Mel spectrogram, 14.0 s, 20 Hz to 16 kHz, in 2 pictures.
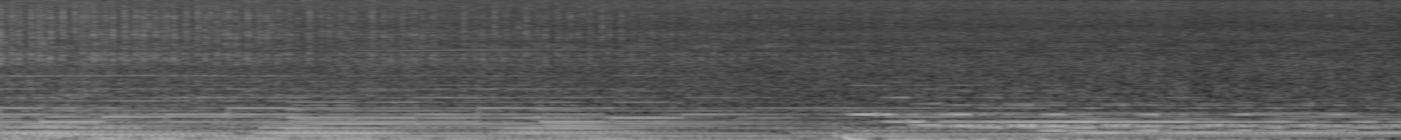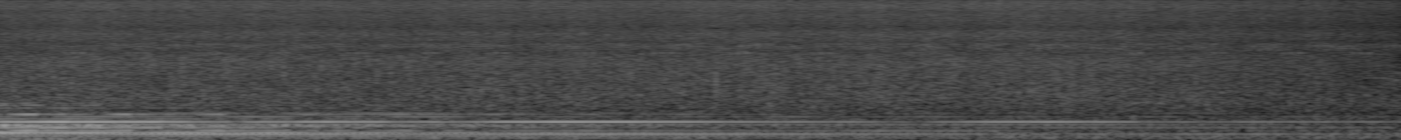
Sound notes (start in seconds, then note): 4.1 whimsical music; 7.1 crickets chirping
